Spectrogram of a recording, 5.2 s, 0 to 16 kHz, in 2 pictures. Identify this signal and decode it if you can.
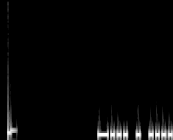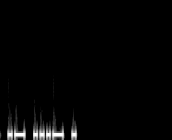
Morse code, heard as a keyed tone, about 25 wpm, 700 Hz. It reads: BEHAVE
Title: Six Letter Words - 25wpm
